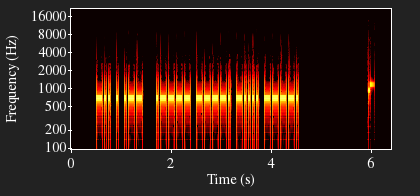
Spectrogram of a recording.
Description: Morse code, heard as a keyed tone, about 30 wpm, 700 Hz. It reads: DEW 1969
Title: CWT Exchange 30wpm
